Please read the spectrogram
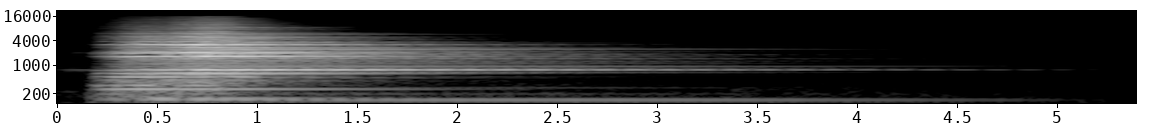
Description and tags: Cymbal recorded with Rode NT 5 Mics in the Studio. Editing with REAPER.
beat, bell, bowed, china, crash, cymbal, cymbals, drum, drums, groove, hit, meinl, metal, one-shot, paiste, percussion, ride, sabian, sample, sound, special, splash, zildjian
